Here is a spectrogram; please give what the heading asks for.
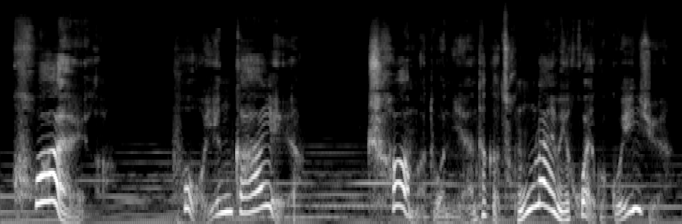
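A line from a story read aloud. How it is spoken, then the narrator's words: Frowning mutter. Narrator (Chinese): 梧桐皱着眉嘟囔了一句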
